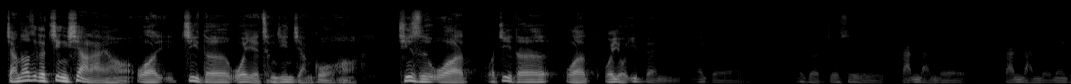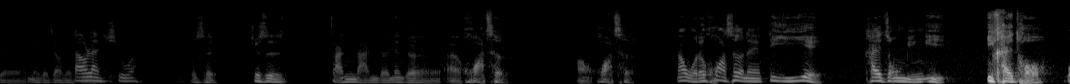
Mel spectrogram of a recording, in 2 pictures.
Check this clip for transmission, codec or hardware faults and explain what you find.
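Two gain-control faults appear near the end, both from automatic gain control rather than the transmission path or codec.

From 17.47 to 21.23 s, automatic gain rising: the control judges the input too quiet and lifts gain by about 5 dB, so the speech and room noise swell together.

From 20.46 to 20.86 s, automatic gain falling: the control judges the input too loud, cutting gain by about 6 dB, so the speech briefly sinks along with its background. This overlaps the talker's own change in distance around 20 s.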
